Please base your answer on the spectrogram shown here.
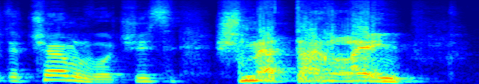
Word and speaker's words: Schmetterling: Then you go to the German word, which is Schmetterling. But you also can say like Schmetterling, so as in soften the T and actually just make it a flow.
